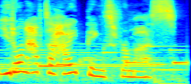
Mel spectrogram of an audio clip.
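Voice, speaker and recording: A woman's voice: high-pitched, animated, moderate pace, over music. A woman playing a caring, easily flustered teenage girl in a fan audio drama. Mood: gentle, caring.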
